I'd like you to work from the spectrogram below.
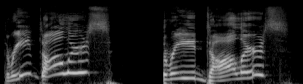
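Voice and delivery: very high, drawn-out disbelief; slow squeal of disbelief at the price; incredulous. Real, not acted. Streamer balking at a pricey donut, in high-pitched disbelief.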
